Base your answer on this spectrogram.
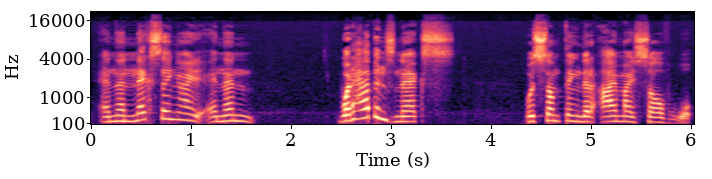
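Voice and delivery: ordinary delivery, nothing marked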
